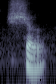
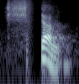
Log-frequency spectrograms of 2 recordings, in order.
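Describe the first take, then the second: First: "shall" short and softer, reduced to shuhl; unstressed, reduced "shall"; weak form. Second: "shall" stressed and louder, vowel close to shell; emphatic, full "shall"; strong form. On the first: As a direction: say "shall" lightly with a neutral vowel. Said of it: "the weak form is". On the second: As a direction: hit "shall" with a full front vowel, as shal. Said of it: "The strong form is". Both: Shown as a demonstration.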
